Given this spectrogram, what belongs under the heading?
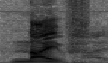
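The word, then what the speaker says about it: naive: नाइव का मतलब क्या उच्चारण बताया मैंने? नाइव।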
